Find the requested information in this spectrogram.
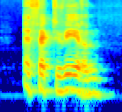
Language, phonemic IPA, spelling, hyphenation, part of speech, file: Dutch, /ˌɛ.fɛk.tyˈeː.rə(n)/, effectueren, ef‧fec‧tu‧e‧ren, verb, Nl-effectueren.ogg
- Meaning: to effect, to carry out, to execute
